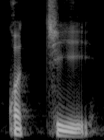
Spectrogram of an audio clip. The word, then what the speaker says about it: Kwatchii: And the point here is that there's kind of a break in the middle of the word. There's almost a pause. Kwatchii, Kwatchii sabira, Kwatchii sabitan.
